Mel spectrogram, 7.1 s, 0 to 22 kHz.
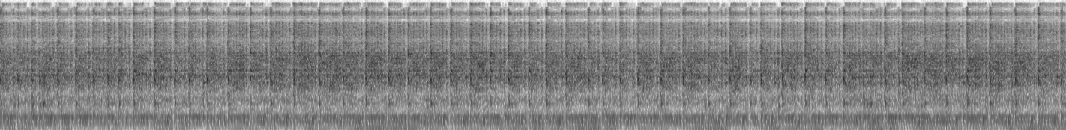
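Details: Husqvarna 572XPG chainsaw after being run over, with a new bar, heated handle replaced and crank judged straight, on its test run; steady even two-stroke buzz holding speed with no wobble or shake; running normally.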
